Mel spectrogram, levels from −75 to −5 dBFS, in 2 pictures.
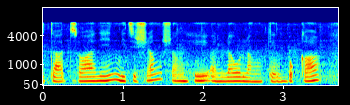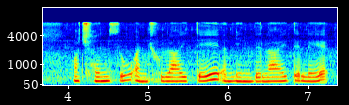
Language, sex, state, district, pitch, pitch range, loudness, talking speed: Mizo, female, Mizoram, Aizawl, 200 Hz, 195-215 Hz, -16 LUFS, 205 wpm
